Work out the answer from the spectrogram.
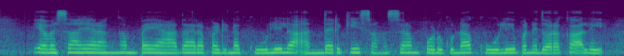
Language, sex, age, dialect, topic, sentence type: Telugu, female, 18-24, Utterandhra, agriculture, statement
